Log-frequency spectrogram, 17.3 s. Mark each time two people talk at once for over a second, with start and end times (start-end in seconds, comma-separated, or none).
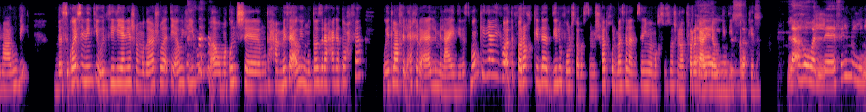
13.9-15.2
